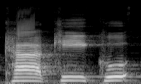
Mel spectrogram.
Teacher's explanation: dia harus ada nafas yang keluar di saat disukunkan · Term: hams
